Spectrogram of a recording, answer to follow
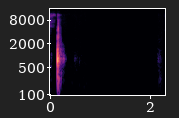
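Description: A single short pop just after the start, then dead silence.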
